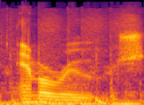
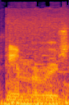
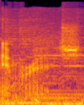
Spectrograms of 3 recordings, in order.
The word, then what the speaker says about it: Amarouge: Yeah, it's Amarouge. Amarouge, not Amaretto.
